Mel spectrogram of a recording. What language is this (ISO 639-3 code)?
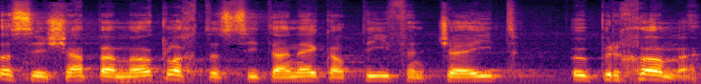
gsw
